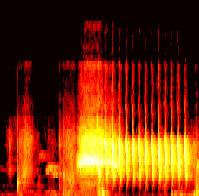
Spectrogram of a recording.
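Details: Short passage of bar-winged prinia 'ngebren' song used to make other prinias sing: faint scratchy notes, then one bright buzzy trill of around fifteen rapid, regular pulses.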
